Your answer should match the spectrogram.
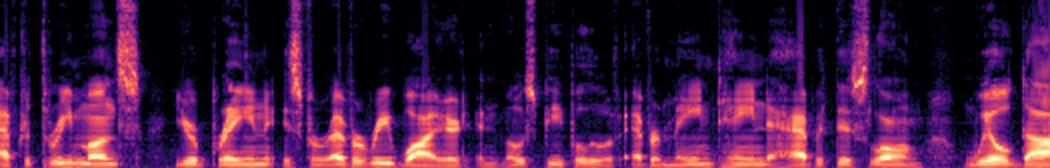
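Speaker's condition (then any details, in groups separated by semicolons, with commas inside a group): No condition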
